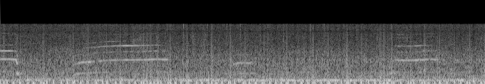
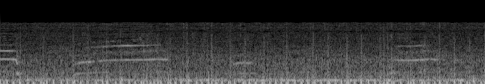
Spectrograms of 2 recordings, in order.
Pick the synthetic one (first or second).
second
